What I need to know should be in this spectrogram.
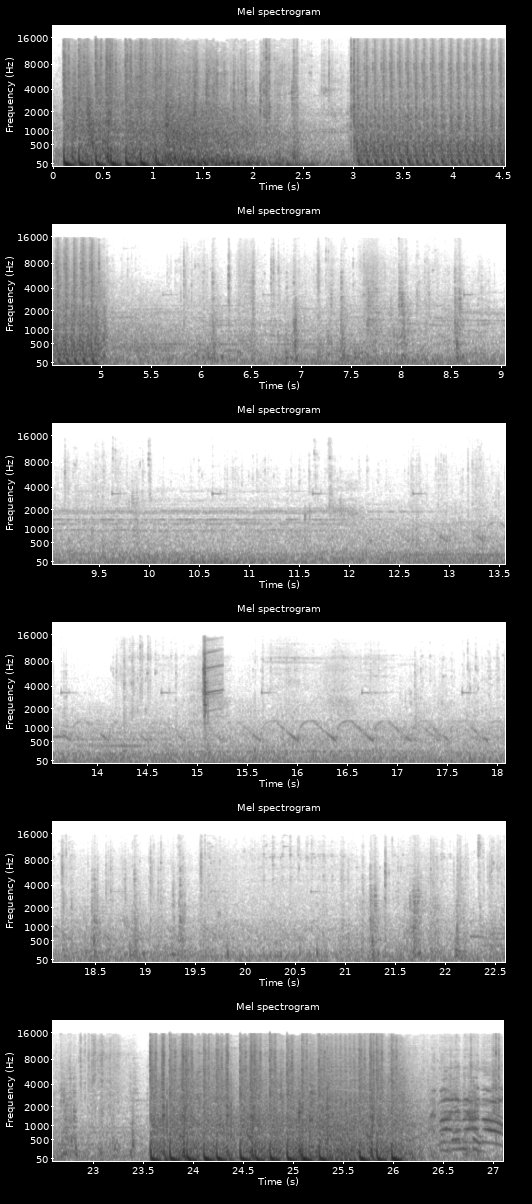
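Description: A pistol fires in rapid, loud bursts.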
